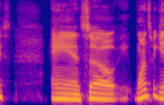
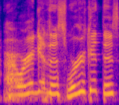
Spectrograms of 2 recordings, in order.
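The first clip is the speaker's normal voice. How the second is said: much higher, urging voice; imitated struggling officer; 11 semitones higher, faster than usual. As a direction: mimic someone wrestling with a stuck seatbelt. Officer struggling with seatbelt over him.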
